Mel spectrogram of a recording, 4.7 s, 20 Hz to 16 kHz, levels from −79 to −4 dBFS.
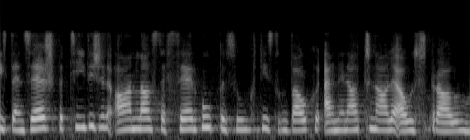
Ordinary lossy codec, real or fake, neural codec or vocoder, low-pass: none; fake; codec, 16 kHz, 1 kbps, FunCodec, trained on LibriTTS, 50 frames a second; 7.2 kHz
